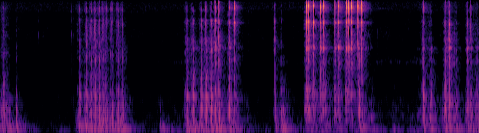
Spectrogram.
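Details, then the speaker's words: Snap-on half-inch ratchet, rusty and disassembled; detent ball missing, only spring refitted, giving irregular rattly clicks instead of crisp even ticking when swung. "but I couldn't get the ball in place but I had the spring brought back embracing it place and it doesn't sound very good"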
